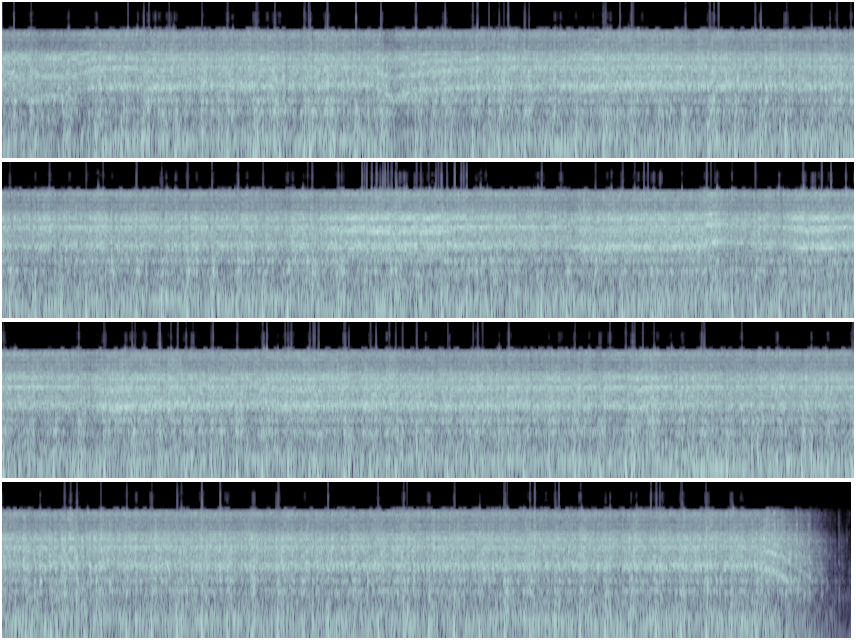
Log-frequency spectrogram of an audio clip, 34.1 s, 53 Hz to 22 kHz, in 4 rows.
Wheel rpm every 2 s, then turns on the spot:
190, 230, 210, 230, 230, 230, 220, 220, 230, 230, 230, 230, 230, 230, 230, 230, 170.
none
